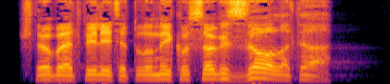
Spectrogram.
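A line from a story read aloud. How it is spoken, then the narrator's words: Growled. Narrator (Russian): прорычал Буль-Буль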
